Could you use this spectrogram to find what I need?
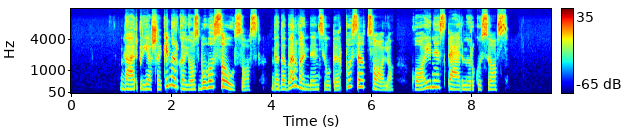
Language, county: Lithuanian, Vilnius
